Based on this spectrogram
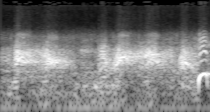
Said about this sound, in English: Look. Well, I'll be darned, there's that mad dog, Adolf.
